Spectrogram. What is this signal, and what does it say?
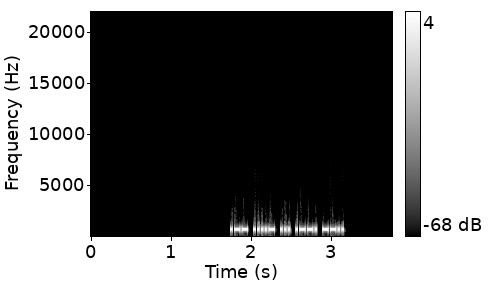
Morse code, heard as a keyed tone, about 51 wpm, 700 Hz. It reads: W4SPZ
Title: USA Call Signs - 5 Characters - 50wpm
